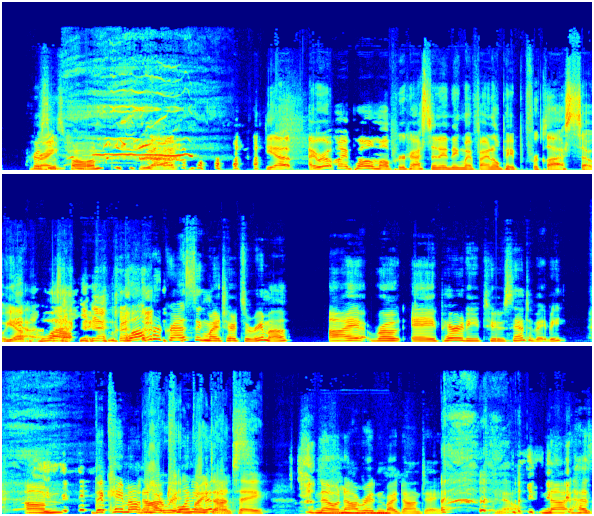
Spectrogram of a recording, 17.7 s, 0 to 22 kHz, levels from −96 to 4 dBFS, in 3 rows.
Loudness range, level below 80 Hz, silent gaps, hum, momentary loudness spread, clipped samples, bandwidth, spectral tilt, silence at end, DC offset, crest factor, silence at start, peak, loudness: 3 LU; -52 dBFS; none; none; 9 LU; under 0.1%; 19 kHz; -4 dB/octave; 0 s; under 0.1%; 12 dB; 0.3 s; -4 dBFS; -17 LUFS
